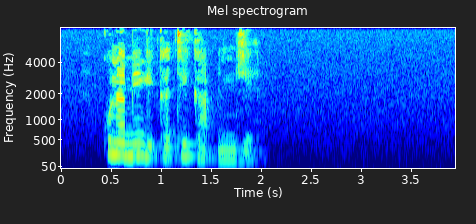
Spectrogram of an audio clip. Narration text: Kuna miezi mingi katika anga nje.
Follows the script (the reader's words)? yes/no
no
